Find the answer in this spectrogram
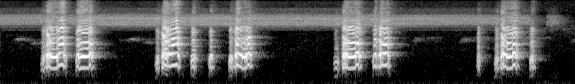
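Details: Female red junglefowl call used to lure males, loud grating cackles in groups of two or three, separated by pauses, over a constant high electronic hiss.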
